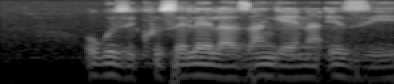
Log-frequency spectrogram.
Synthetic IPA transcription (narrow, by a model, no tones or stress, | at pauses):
uk̬uzikʰusɛlɛlazaŋɛna̰ʔeziː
